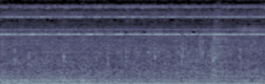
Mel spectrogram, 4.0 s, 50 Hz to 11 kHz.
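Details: Cicadas singing loudly on a farm on 11 November 2021: a steady, unbroken high-pitched whine with several stacked tonal bands holding constant throughout, over a low background rumble.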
